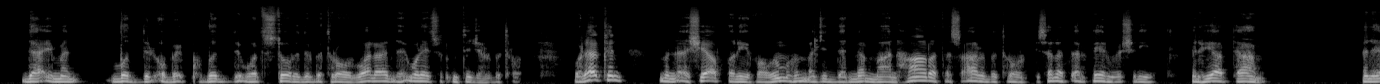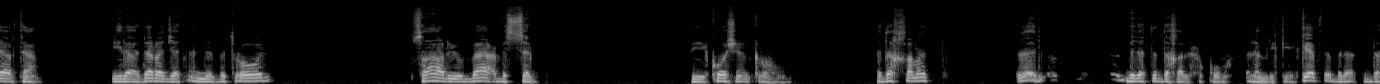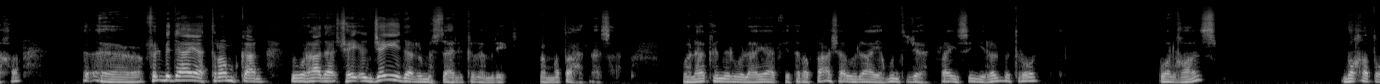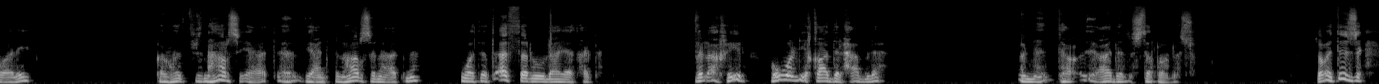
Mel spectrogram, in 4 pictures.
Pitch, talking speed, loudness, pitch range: 125 Hz, 95 wpm, -27 LUFS, 105-145 Hz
